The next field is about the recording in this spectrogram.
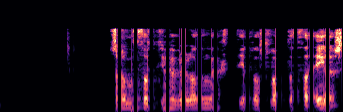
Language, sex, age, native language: Icelandic, female, 18-19, Icelandic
